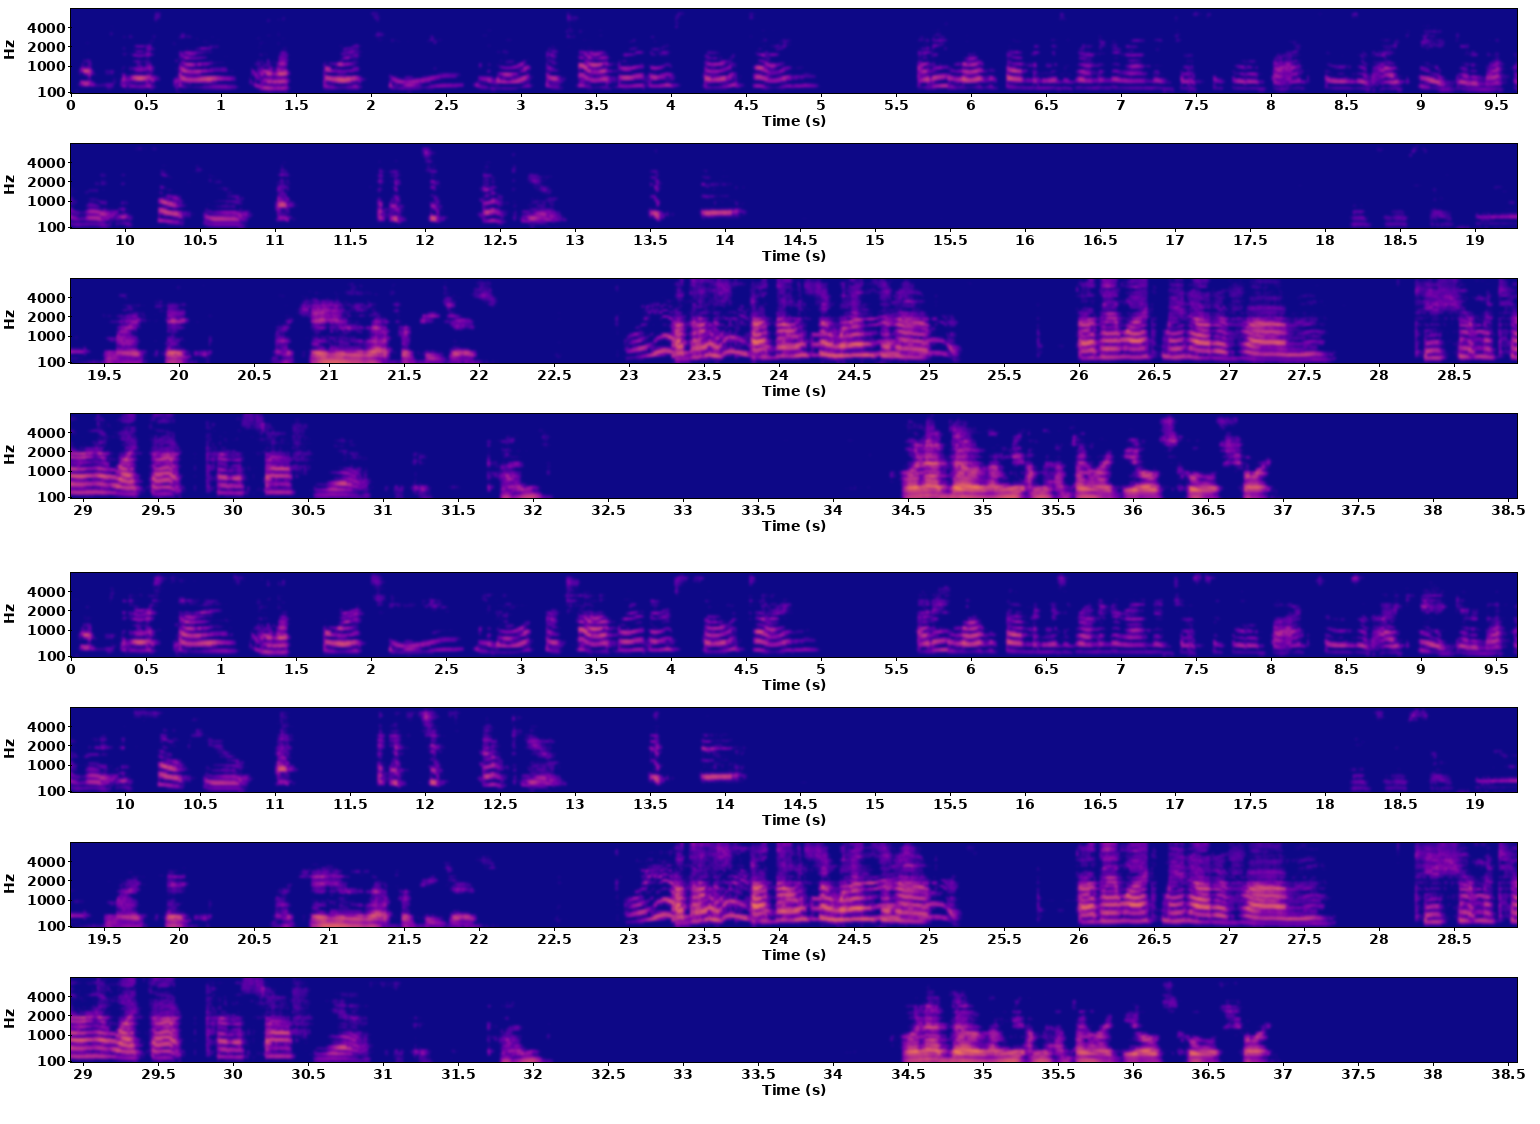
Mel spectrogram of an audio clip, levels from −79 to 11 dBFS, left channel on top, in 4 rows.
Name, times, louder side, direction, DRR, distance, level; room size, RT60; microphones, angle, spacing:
voice 1, 0.3-1.1 1.7-5.0 5.6-11.2 11.7-12.9 13.5-14.1 18.2-19.4 23.0-25.2 30.5-30.9, right 2 dB, 45° right, 5.2 m, -44 dB
voice 2, 19.5-20.1 20.6-22.1 31.8-32.1 34.5-37.1, left 1 dB, 65° left, 2.9 m, -32 dB
voice 3, 23.3-25.0 26.0-27.7 28.2-30.5, right 2 dB, 15° right, 3.9 m, -32 dB
head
